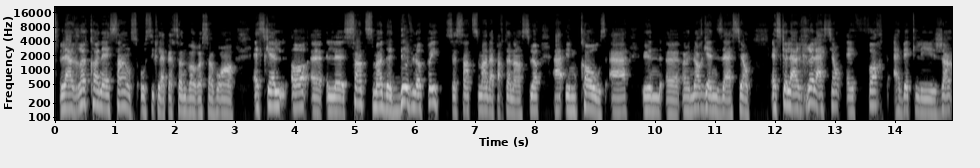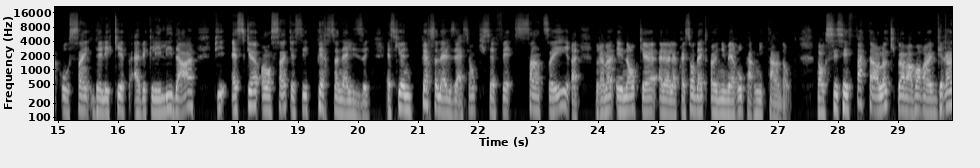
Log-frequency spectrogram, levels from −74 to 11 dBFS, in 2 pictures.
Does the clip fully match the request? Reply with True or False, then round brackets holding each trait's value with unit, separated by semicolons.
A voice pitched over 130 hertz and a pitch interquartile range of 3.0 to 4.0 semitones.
True (140 Hz; 3.4 semitones)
